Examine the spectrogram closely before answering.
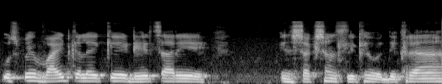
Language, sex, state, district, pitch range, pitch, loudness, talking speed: Hindi, male, Uttar Pradesh, Lucknow, 130-150 Hz, 140 Hz, -12 LUFS, 160 wpm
